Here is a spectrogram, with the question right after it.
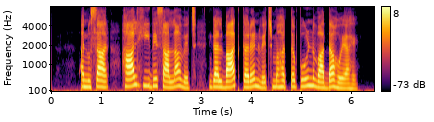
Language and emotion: Punjabi, neutral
